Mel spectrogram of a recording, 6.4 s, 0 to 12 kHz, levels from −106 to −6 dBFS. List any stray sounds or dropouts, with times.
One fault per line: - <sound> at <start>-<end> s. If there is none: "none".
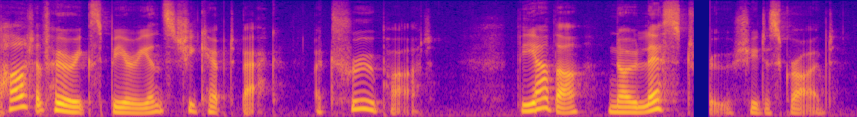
- dropout at 5.2-5.3 s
